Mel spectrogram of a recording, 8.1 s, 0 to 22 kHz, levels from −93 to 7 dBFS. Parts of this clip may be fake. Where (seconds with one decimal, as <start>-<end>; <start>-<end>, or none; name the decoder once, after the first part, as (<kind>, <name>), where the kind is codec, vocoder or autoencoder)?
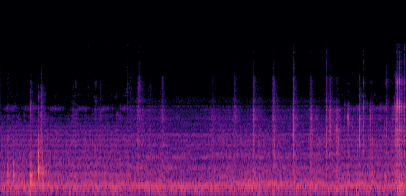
2.6-6.8 (autoencoder, DAC-VAE)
